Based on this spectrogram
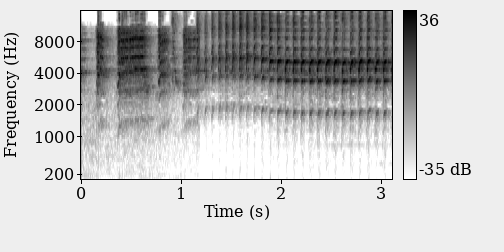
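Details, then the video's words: Songbird on a competition-bird training master, harsh fill style: a few scratchy squawked bursts, then an accelerating machine-gun rattle of rapid, evenly spaced harsh notes. "suara tembakan kasar untuk masteran"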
